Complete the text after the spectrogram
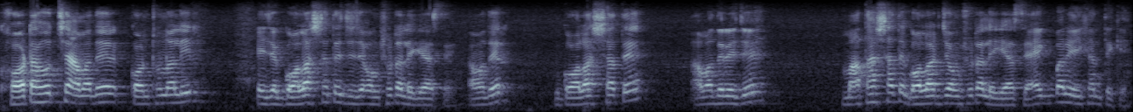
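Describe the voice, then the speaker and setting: Bright-voiced man teaching letter sounds. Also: fairly high pitch, dull audio. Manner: patient, repeats each letter sound slowly. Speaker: Quran tajweed teacher. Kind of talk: online class instruction. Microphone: online class audio.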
